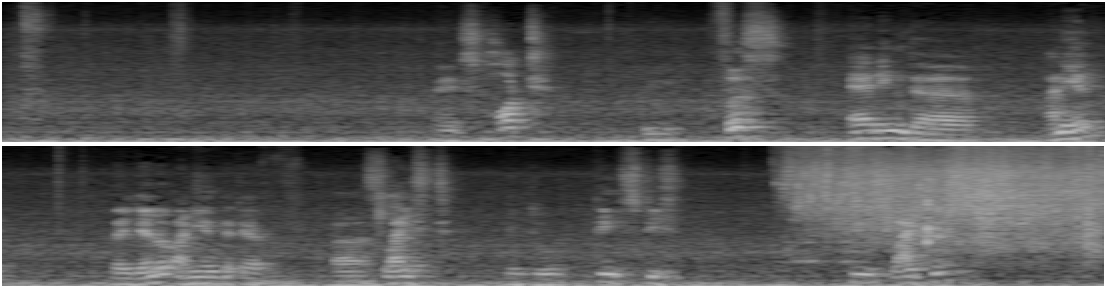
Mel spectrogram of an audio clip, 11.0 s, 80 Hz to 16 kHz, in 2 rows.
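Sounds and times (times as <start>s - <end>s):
steady low hum: 0.0s - 10.3s
oil crackling in a wok: 9.4s - 11.0s.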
